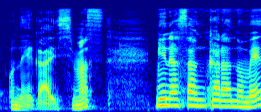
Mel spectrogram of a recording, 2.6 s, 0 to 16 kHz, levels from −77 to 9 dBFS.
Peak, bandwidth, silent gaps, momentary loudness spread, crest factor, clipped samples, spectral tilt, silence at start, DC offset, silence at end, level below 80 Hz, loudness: -4 dBFS; 12.5 kHz; none; 16 LU; 18 dB; under 0.1%; -4.5 dB/octave; 0.1 s; under 0.1%; 0 s; -62 dBFS; -22 LUFS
